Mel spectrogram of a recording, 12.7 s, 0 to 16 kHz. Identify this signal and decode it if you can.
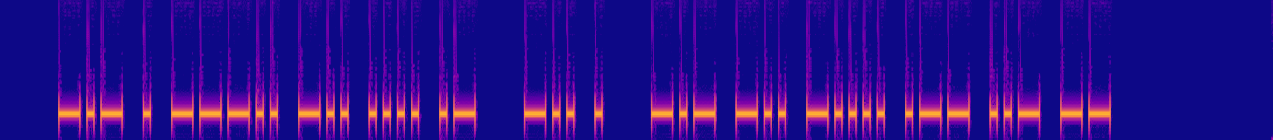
Morse code, heard as a keyed tone, about 17 wpm, 700 Hz. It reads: KE8DHA DE KD6WUM
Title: USA Callsign DE Callsign - 6 Characters - 17wpm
